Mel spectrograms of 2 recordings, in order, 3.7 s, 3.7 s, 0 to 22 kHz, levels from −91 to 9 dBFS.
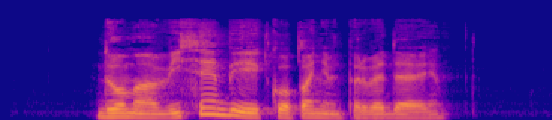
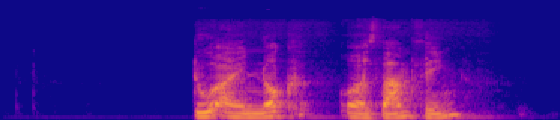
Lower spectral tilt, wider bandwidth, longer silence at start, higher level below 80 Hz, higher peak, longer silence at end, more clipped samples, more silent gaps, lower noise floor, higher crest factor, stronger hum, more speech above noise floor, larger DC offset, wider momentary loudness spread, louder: second, -6 dB/octave vs -8.5 dB/octave; about the same, 11.5 kHz vs 10.5 kHz; second, 0.65 s vs 1.3 s; second, -68 dBFS vs -62 dBFS; about the same, -6 dBFS vs -6 dBFS; about the same, 0.7 s vs 0.65 s; neither; neither; second, -79 dBFS vs -84 dBFS; about the same, 18 dB vs 18 dB; neither; second, 57 dB vs 64 dB; neither; about the same, 8 LU vs 10 LU; about the same, -23 LUFS vs -21 LUFS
